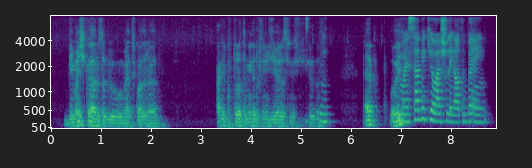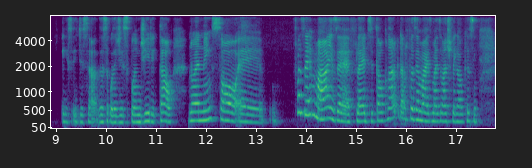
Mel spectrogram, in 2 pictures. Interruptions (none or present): none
